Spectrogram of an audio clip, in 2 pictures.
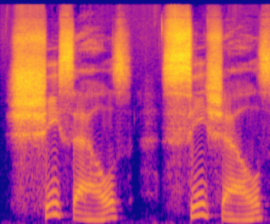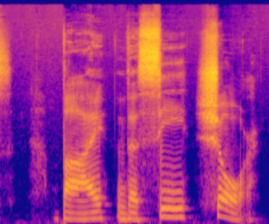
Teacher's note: when it comes to the sh sound you'll notice that if you watch my lips it's like an exaggerated kiss sound almost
